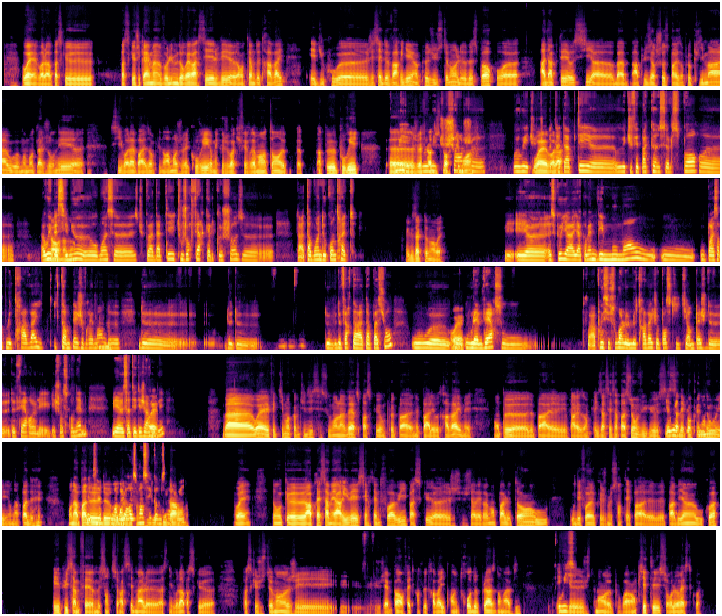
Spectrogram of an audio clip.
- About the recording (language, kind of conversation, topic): French, podcast, Comment arrives-tu à concilier ta passion et ton travail sans craquer ?
- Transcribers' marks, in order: stressed: "moments"; tapping; laughing while speaking: "de"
